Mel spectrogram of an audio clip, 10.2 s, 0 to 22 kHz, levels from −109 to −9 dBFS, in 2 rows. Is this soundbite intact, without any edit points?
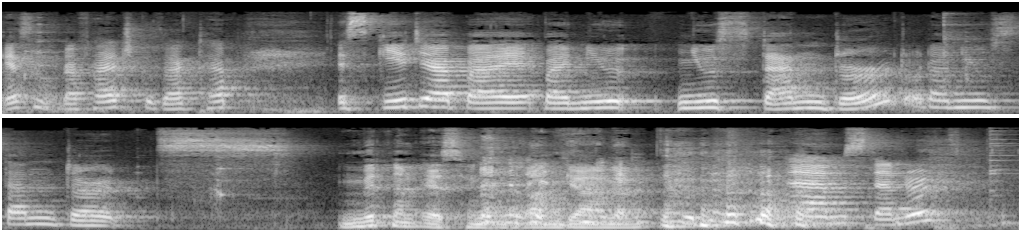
no; 1 cut; at 2.7 s

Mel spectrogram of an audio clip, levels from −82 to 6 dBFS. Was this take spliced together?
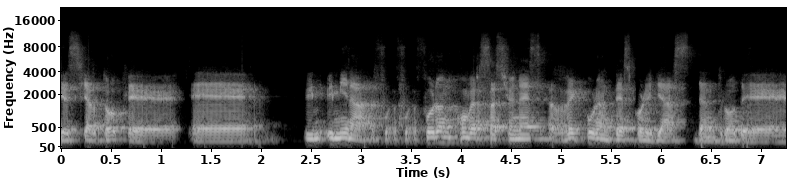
yes; 3 cuts; at 1.2 s, 3.4 s, 5.7 s

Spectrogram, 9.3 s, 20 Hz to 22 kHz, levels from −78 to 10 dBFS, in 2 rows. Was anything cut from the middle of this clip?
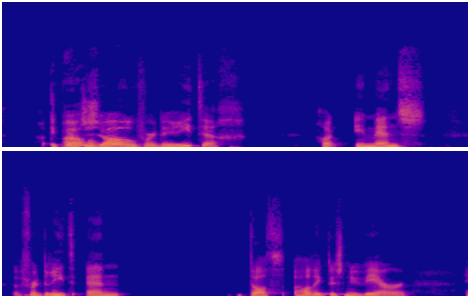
yes; 2 cuts; at 3.4 s, 4.7 s

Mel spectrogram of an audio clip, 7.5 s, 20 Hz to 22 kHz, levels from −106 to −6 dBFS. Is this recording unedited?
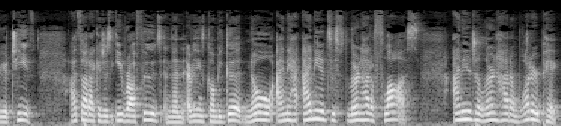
yes; 0 cuts

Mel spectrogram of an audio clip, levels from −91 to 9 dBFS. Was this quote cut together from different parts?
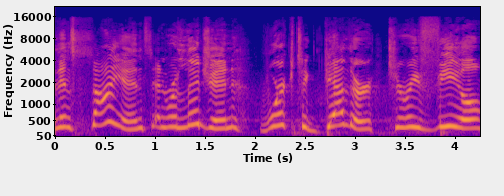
yes; 1 cut; at 1.9 s

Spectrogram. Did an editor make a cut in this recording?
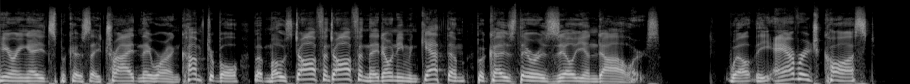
yes; 3 cuts; at 2.5 s, 3.3 s, 4.7 s

